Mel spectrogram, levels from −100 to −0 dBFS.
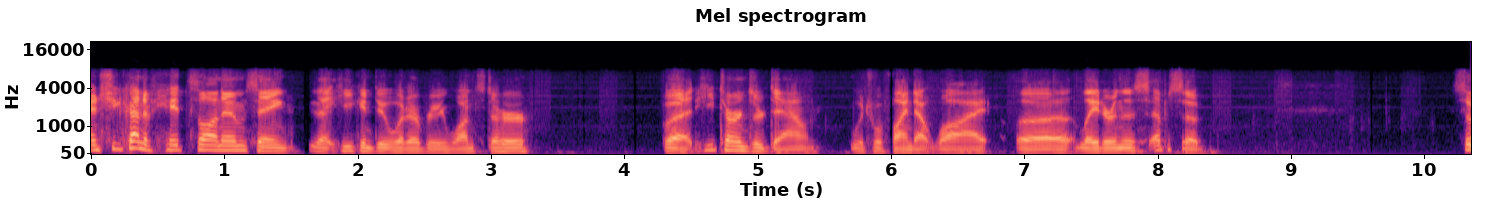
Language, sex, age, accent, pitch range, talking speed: English, male, 30-49, American, 100-130 Hz, 190 wpm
